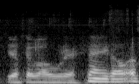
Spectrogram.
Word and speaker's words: Diolch yn fawr: Is it Diolch yn fawr? Diolch yn fawr, yeah.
